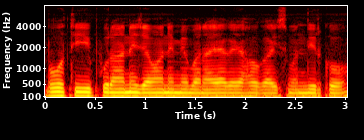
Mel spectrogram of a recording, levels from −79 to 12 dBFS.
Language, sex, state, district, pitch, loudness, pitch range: Hindi, male, Chhattisgarh, Kabirdham, 110 Hz, -16 LUFS, 110-120 Hz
